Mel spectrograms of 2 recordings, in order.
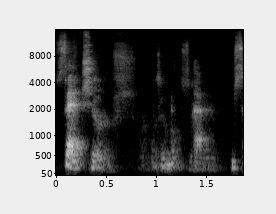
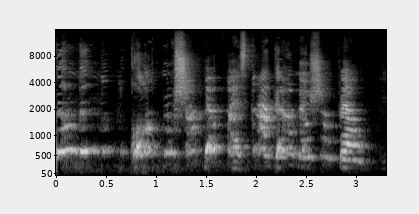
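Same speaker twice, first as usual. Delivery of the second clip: high, fast, panicked protesting voice. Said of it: "Ela falou assim".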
